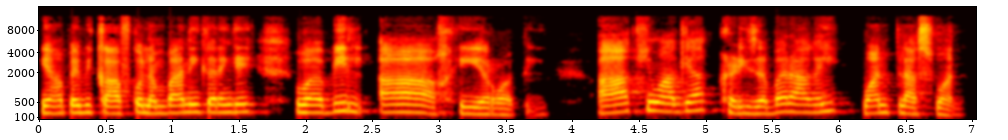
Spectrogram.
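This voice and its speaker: Woman tutor going over recitation rules, warm low-key voice, checks in w students a lot. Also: fairly even intonation. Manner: patient, slows and stretches words to demonstrate; explains step by step and checks in with listeners. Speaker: Quran recitation teacher. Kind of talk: tajweed lesson, explaining and demonstrating.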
